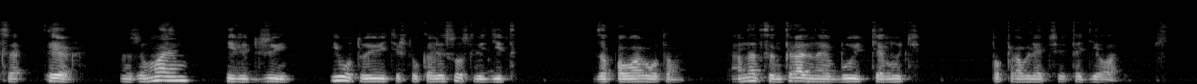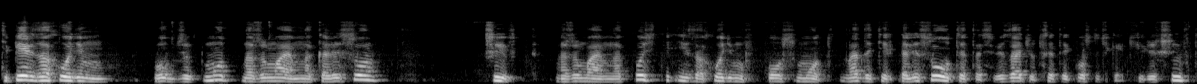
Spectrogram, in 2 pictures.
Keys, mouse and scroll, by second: 6.3-8.5 scroll up 2, 6.7 middle click, 8.5 middle click, 10.1-10.5 scroll up 2, 10.5 middle click, 12.7 click, 16.8 shift+click, 19.0 click, 20.7-21.9 scroll up 3, 21.9-22.8 scroll up 1, 23.4 shift+click.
